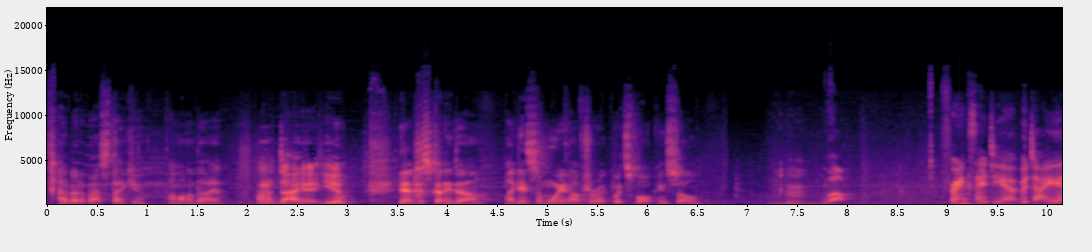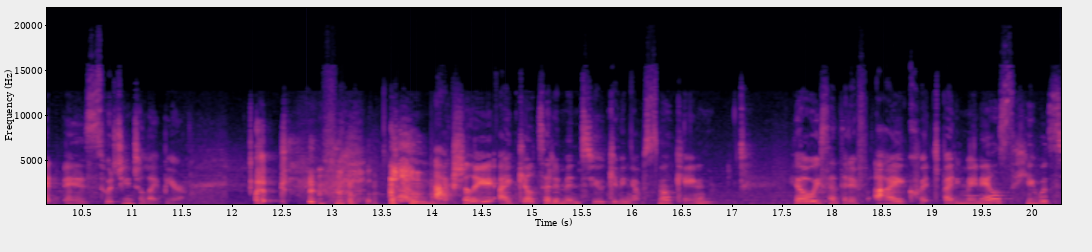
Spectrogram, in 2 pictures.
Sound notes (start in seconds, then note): 12.2 Larry laughing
